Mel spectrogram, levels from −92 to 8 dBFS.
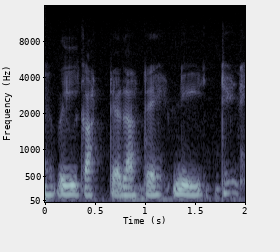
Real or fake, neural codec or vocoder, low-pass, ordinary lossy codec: real; none; 14.4 kHz; none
